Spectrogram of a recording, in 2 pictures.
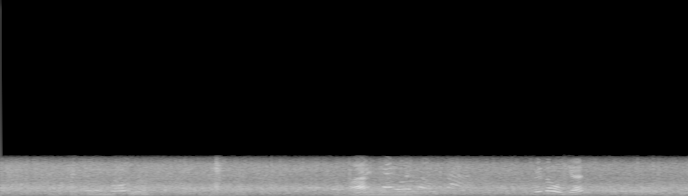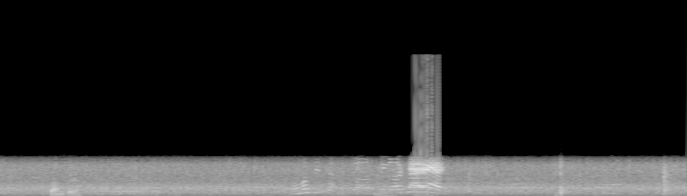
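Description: Young children shout and call out nearby.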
